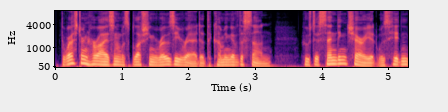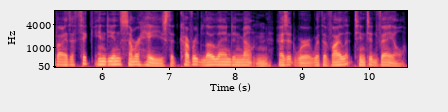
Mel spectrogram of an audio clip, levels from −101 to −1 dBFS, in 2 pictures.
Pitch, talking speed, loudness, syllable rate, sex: 100 Hz, 210 wpm, -19 LUFS, 5.8 syllables/s, male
